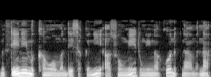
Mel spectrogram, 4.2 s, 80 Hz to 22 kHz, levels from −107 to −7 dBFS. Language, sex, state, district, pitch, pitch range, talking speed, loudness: Garo, male, Meghalaya, West Garo Hills, 100 Hz, 95-125 Hz, 100 wpm, -19 LUFS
